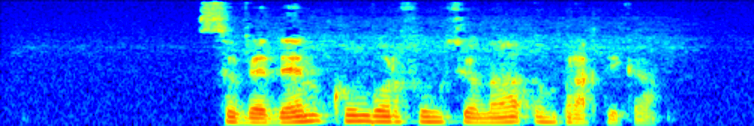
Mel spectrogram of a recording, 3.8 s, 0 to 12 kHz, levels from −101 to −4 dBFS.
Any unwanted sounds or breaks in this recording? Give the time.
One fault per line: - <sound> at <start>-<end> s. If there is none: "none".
none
